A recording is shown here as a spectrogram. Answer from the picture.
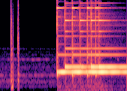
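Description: A mouse-click sound effect, two quick clicks, then about a second in a notification-bell chime sound effect: a rapid run of about seven bell strikes that keeps ringing and slowly fades.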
